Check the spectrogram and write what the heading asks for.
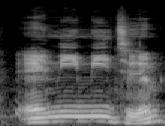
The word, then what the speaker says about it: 애니미즘: 발음 잘해야 되죠. 애미로 하면 아주 이상해집니다. 애니미즘.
